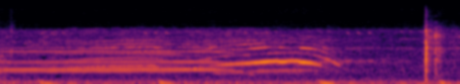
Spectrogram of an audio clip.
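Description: A high-pitched human voice holding one long drawn-out shout. It rises in pitch about a second and a half in, then breaks off just before the end.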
